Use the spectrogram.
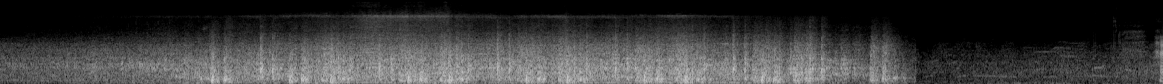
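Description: A Class 802 IET train on a local Penzance to Plymouth service roars past close by. It swells into a loud, steady rumble with rail clatter for about nine seconds, then cuts off sharply, leaving quiet background.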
